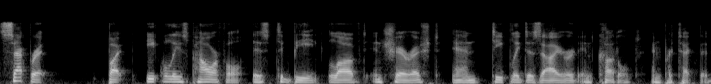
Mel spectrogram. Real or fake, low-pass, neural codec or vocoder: fake; 7.2 kHz; codec, 16 kHz, 2 kbps, FunCodec, trained on LibriTTS, 25 frames a second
